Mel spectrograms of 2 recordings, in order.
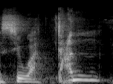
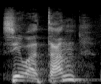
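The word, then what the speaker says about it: Cihuatán: Cihuatan, gut, da ist so Akzent auf dem A auf dem letzten, deswegen Cihuatan. – Die Betonung ist ganz sicher ganz hin. Also Cihuatan, Ron de El Salvador.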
